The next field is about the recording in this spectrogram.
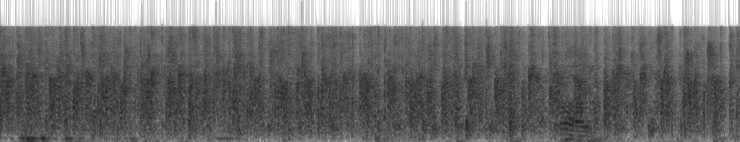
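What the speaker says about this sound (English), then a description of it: "let's give Mosab another warm round of applause" An audience applauds Mosab Abu Toha in a sustained, dense round of clapping lasting several seconds, with voices audible beneath the steady applause.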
